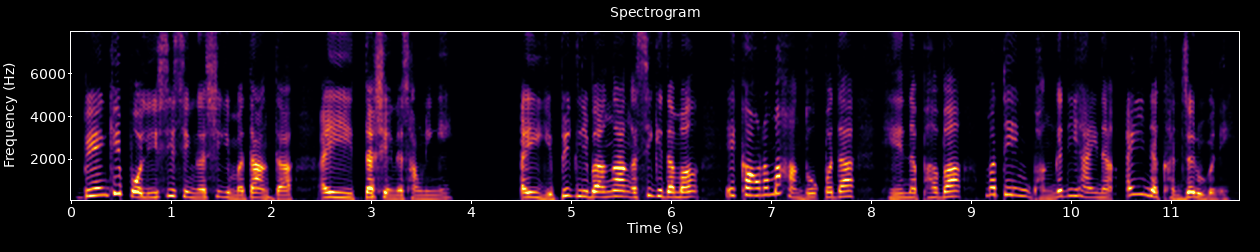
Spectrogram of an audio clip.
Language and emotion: Manipuri, angry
